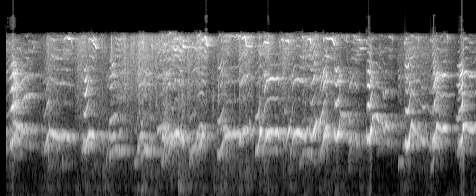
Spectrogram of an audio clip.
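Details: Five-week-old Border Collie puppies from the Arttulan litter calling together in a steady chorus of high, overlapping yips and whining squeals, many short rising and falling cries layered with no pause.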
